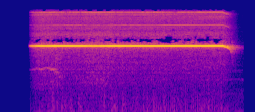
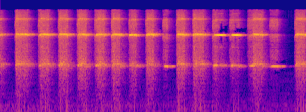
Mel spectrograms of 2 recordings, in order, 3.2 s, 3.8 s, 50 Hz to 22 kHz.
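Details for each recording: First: Tiny model steam whistle of unknown origin, the smallest owned, on compressed air: a piercing, steady high shriek held over two seconds, painfully loud. It is sounding properly. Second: PM Research model steam whistle on 40 psi compressed air: short shrill toots, thin hiss, weak unsteady tone. The bell is set in the wrong position, the only spot where it whistles at all; the owner knows the underlying fault.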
